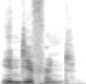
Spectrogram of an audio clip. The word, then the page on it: indifferent: American English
